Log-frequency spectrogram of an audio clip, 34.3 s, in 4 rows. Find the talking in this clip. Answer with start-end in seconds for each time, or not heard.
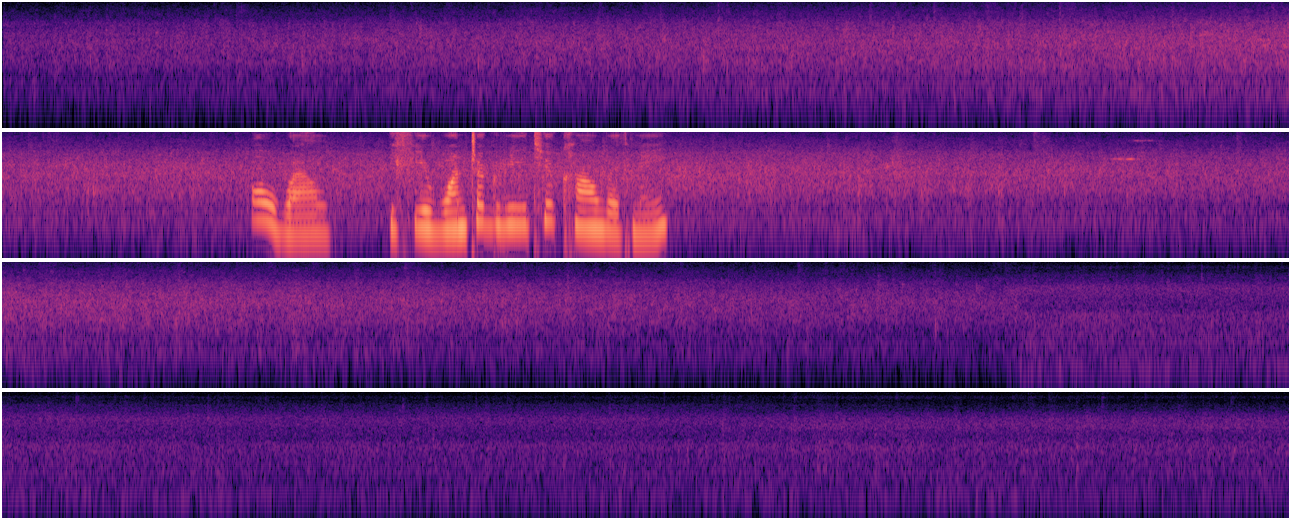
10.2-13.1.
